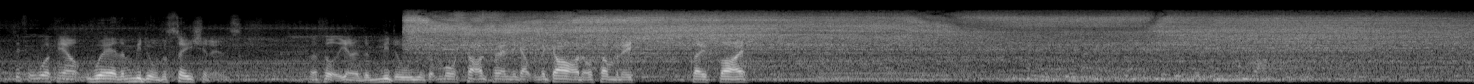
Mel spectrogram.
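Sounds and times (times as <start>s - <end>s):
speech: 0.2s - 7.7s
train engine idling at a station: 4.2s - 14.7s.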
